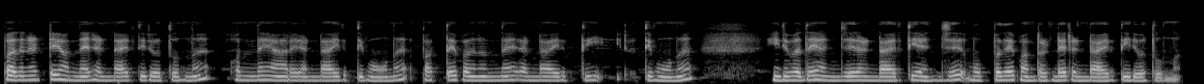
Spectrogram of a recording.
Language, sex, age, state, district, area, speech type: Malayalam, female, 18-30, Kerala, Wayanad, rural, spontaneous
